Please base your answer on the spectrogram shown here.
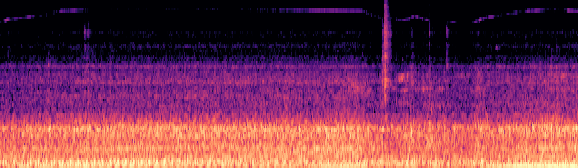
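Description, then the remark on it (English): A heavy truck engine rumbles loudly and steadily, dipping briefly near the end before the revs climb again as the driver shifts up into a higher gear with little use of the clutch, with a short hiss of air. “He's not even using All the clutch. That we're up to go on high gear.”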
